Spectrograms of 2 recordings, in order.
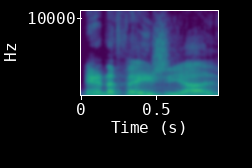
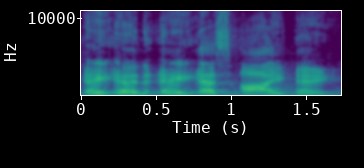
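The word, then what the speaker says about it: Athanasia: problems pronouncing that one it's literally spelled a t h a n a s i a anasia i i i got it right in the video I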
